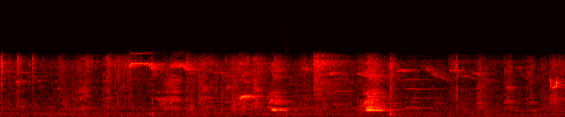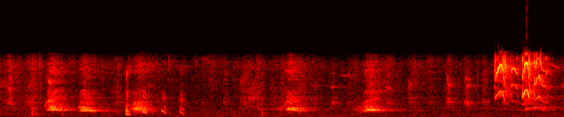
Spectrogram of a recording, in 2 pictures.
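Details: Siberian husky whimpering in short, irregular high whines, some bending downward, mixed with brief soft yelps, growing louder toward the end.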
